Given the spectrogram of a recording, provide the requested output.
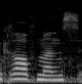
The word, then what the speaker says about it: Grafman: Good afternoon, Grafmans. Did I pronounce it correctly? Yes, even your G is okay.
